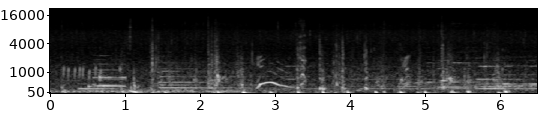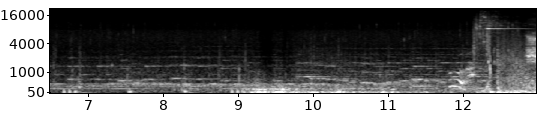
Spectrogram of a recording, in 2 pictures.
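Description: Rain falls in the video game Spiritfarer, a steady soft patter on surfaces mixed with game music tones and chimes, fairly quiet and continuous, with a louder burst near the end.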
